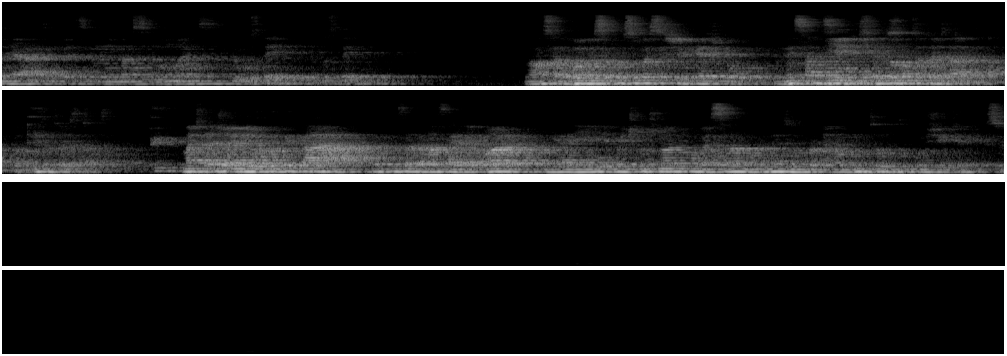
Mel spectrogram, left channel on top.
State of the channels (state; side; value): silent; right; 55 dB below the other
